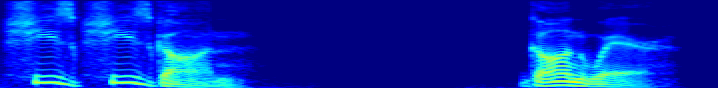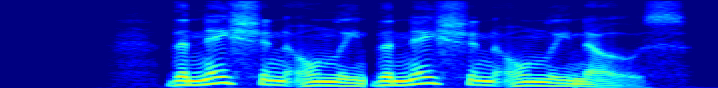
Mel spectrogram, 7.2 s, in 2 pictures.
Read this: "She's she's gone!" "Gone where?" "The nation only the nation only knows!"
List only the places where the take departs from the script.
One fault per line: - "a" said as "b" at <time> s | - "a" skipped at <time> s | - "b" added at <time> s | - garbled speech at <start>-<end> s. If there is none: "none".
none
